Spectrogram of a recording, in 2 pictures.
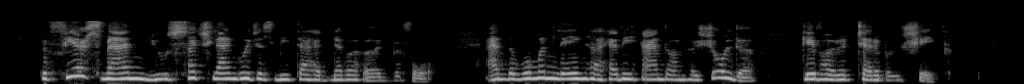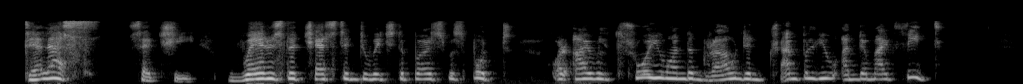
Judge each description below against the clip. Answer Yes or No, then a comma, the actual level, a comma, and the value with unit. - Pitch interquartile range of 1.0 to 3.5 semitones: Yes, average, 2.9 semitones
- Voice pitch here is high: Yes, high, 245 Hz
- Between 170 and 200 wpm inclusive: No, average, 160 wpm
